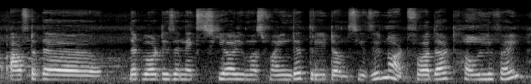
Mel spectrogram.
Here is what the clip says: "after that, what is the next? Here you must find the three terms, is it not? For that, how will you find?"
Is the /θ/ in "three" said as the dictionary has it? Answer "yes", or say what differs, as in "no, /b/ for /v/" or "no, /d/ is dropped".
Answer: no, /t/ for /θ/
